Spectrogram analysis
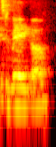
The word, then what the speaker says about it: Tobago: Don't feel bad, because a lot of people sometimes do pronounce it. I guess depending on where you come from, you pronounce it differently. So yeah, but Tobago. In our island, we say Tobago.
